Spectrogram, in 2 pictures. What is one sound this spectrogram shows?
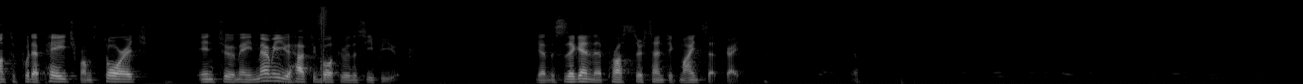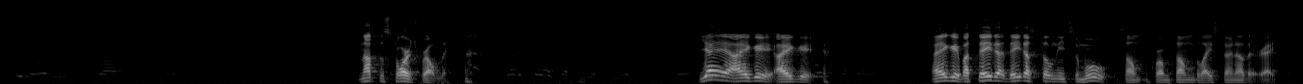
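A man lectures through a microphone in a large room, speaking calmly with pauses.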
